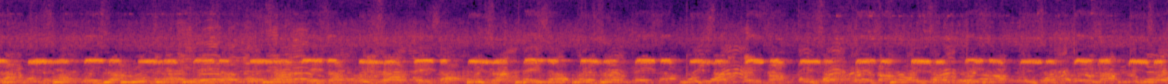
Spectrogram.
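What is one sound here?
A large crowd of men chants loudly in a steady rhythm outdoors.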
